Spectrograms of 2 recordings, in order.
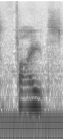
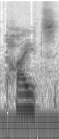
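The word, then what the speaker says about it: Pitez: It's pronounced like bites, but with a P or an F instead of a B.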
